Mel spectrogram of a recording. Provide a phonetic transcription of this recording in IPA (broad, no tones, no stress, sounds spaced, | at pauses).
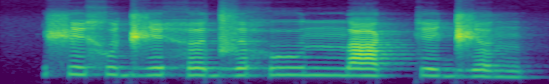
ʃ e x ʊ d͡ʒ e h ə d͡z ə h uː nː a kː e d͡ʒ ə ŋ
